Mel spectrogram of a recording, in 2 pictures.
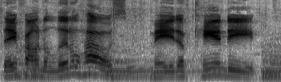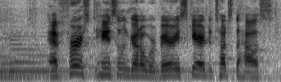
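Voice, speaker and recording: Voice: medium pitch, a little slow, over music, poor audio. A narrator telling a fairy tale in a storytelling style for a children's puppet show.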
